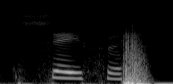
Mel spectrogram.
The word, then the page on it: number: British English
